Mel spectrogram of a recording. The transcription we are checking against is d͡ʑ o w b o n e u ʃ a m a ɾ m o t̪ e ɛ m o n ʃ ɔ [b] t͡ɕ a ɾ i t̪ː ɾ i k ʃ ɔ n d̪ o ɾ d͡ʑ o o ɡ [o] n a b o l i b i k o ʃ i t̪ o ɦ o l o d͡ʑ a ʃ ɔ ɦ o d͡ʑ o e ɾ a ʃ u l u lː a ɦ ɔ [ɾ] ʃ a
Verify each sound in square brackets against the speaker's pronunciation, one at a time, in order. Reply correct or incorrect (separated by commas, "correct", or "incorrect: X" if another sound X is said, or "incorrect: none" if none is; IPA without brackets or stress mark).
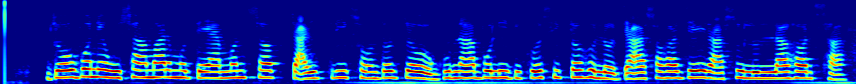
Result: correct, incorrect: u, correct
